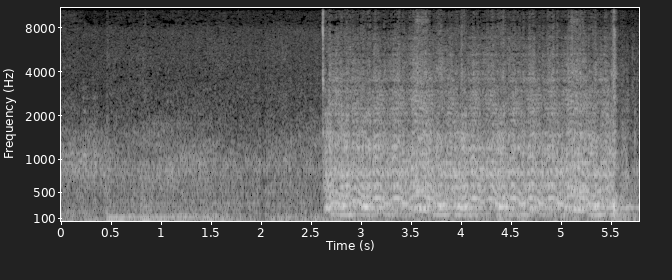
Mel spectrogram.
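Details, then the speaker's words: 1948 Packard Super 8 straight-eight, sitting since early 1980s: steady cranking about four turns a second, engine spins freely but never catches; no spark, points suspected dirty, six volts at coil. "no spark just like we'd expect I'm sure the points are just cruddy"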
